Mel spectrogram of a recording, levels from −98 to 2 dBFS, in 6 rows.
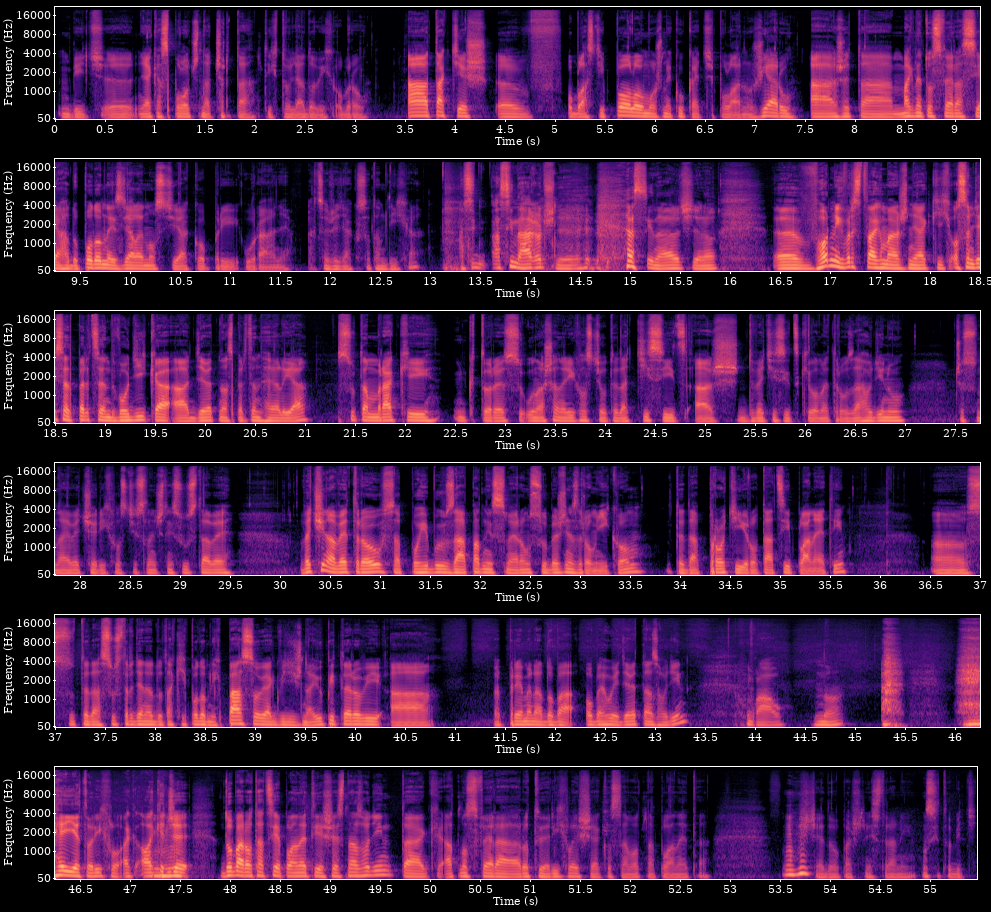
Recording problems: none

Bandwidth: 19 kHz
